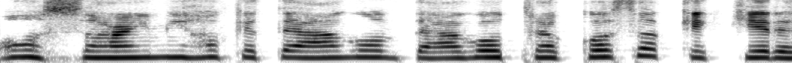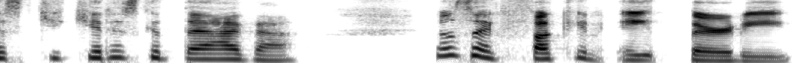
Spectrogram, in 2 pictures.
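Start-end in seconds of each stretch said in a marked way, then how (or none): 0.0-3.6 doting, pitched-up motherly voice. Retelling how mom answered his refusal at dinner: imitating her mom. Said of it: "And my mom would be like".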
